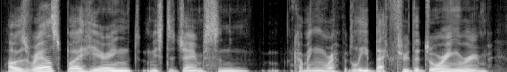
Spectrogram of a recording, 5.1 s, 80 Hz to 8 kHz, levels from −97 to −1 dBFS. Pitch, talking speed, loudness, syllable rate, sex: 135 Hz, 165 wpm, -17 LUFS, 5.0 syllables/s, male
